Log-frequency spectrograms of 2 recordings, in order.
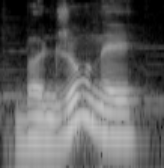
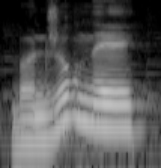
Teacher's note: Donc attention, l'accent tonique est à la fin.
